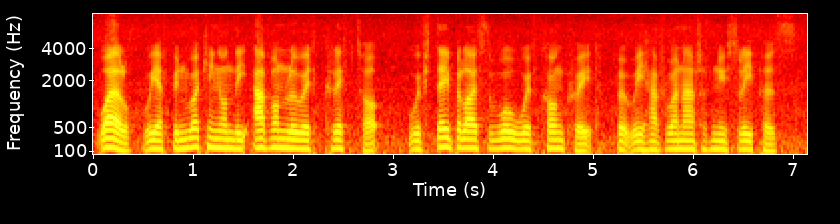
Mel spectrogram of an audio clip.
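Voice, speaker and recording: A man's voice: medium pitch, fairly even intonation, moderate pace, slight background noise, close to an everyday voice, poor audio. A man voicing a plainspoken railway track worker in an audio drama, reporting in a matter-of-fact way.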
